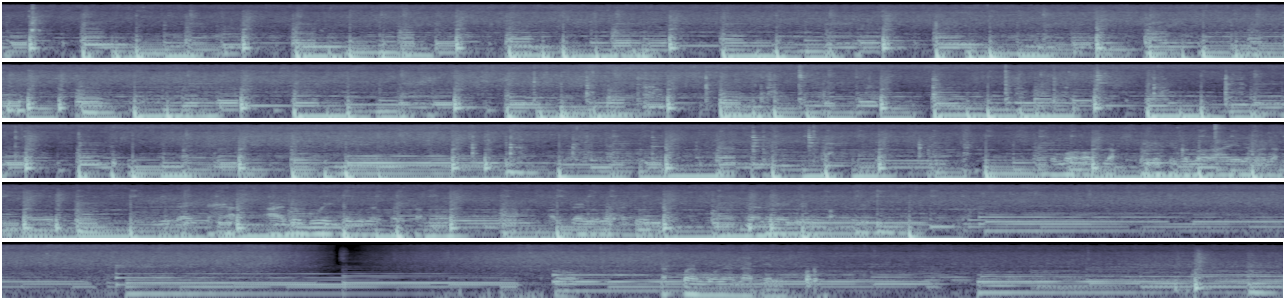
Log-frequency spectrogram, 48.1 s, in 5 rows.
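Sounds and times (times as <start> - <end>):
background music: 0.0 - 48.0
food sizzling in hot oil: 0.0 - 48.0
spatula scraping a pan: 13.3 - 19.6, 22.4 - 26.6.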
